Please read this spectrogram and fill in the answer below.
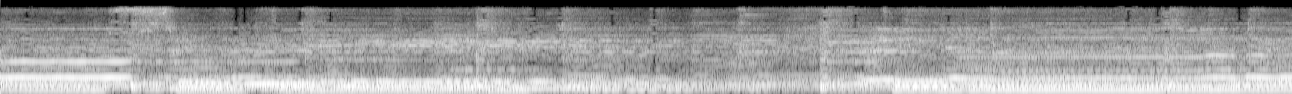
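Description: Spanish-language pop ballad: a voice holds long sung notes over instrumental backing.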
